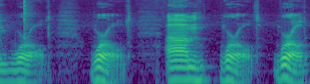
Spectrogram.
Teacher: your tongue is gonna touch the top of your mouth but when you're transitioning it's very quick your tongue is actually not going to hit the top of your mouth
